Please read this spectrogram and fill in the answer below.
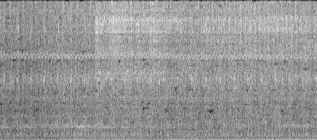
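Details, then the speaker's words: Petrol carburetor engine at uneven idle, slight air leak: detergent spray on the manifold changes nothing, but at the carburetor base the low rumble shifts, locating a vacuum leak there; gasket replacement suggested. "já achamos adamento aqui ó ó ó ó o barulhinho ó u esse pedacinho aqui tá deixando passar"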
